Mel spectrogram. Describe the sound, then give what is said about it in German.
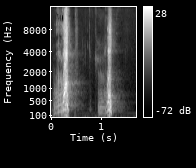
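Two harsh, raspy barks, loud with a short pause between them: a human voice imitating the alarm bark of a water deer. “So, ja, der Schrecklaut des Wasserrehes, ein harsches Bellen.”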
